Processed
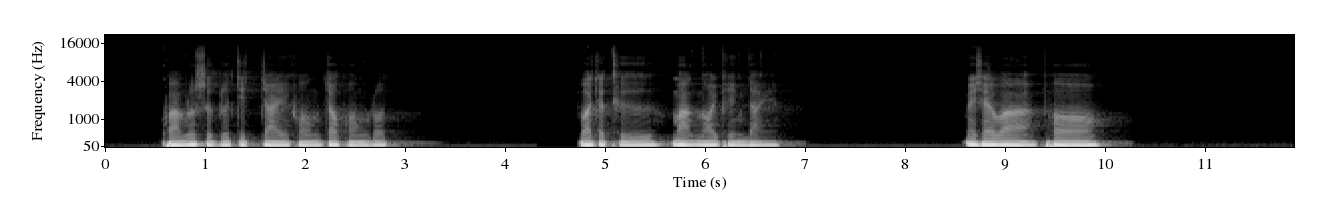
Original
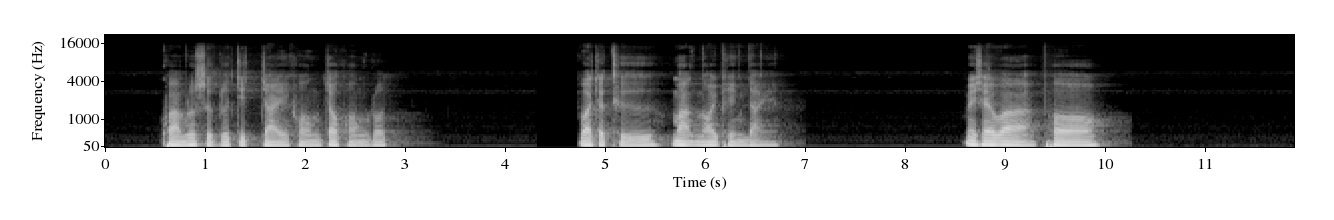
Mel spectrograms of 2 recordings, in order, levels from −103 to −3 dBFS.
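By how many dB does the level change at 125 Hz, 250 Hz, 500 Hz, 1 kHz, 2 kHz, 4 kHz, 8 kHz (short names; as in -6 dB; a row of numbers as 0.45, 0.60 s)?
0.0 dB, -12.0 dB, under -25 dB, -16.5 dB, under -10 dB, under -15 dB, n/a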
